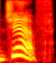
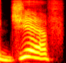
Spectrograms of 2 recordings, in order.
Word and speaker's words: GIF: I always thought it was GIF.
